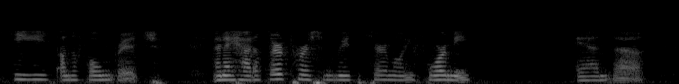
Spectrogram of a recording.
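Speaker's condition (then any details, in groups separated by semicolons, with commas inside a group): Cleft palate; congenital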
